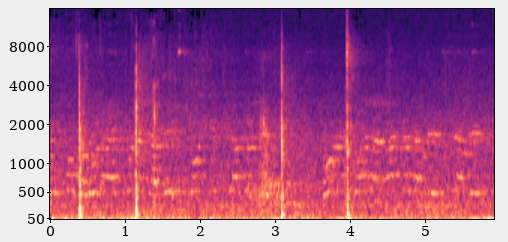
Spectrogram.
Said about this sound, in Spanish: Y entre otras estoy sentado aquí en un parque en Bogotá, en el que hay un señor practicando básquetbol, baloncesto.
